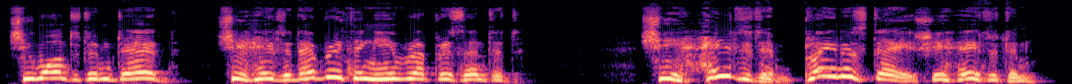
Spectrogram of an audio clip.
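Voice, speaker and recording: A nervous, babbling sorceress, as a man puts her on, quick and rising in pitch. Her voice jumps around with lively, animated swings and a breathy edge. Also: no room sound, clean studio sound, full character voice. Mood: flustered.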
